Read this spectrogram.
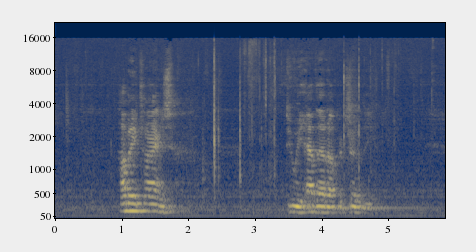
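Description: An elderly man speaks calmly through a microphone in a large room.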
